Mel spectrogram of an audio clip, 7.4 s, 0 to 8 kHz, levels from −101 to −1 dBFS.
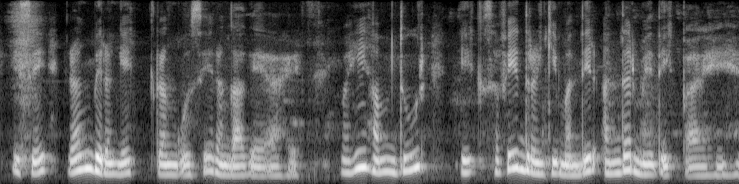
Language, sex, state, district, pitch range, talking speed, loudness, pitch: Hindi, female, Andhra Pradesh, Guntur, 160-215 Hz, 180 wpm, -18 LUFS, 190 Hz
